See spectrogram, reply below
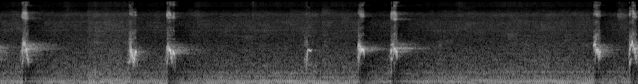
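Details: Yellow-vented bulbul song used to provoke other bulbuls into singing: short sharp chirped notes, repeated irregularly about every half to one second, some paired, over a steady low hum.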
